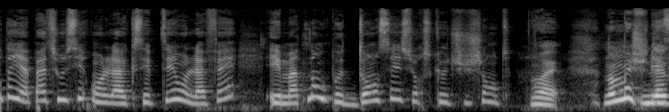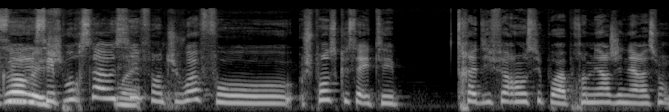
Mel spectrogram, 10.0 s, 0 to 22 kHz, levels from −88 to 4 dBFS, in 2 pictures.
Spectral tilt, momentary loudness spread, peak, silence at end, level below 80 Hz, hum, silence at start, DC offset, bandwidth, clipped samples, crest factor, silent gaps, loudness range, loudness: -3.5 dB/octave; 13 LU; -10 dBFS; 0 s; -68 dBFS; none; 0 s; under 0.1%; 17 kHz; under 0.1%; 20 dB; none; 6 LU; -29 LUFS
